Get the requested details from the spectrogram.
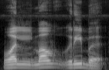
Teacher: یہاں غین کو قلقلہ ہونے سے بچائیے گا، اس کی آواز کو ڈبل نہیں کرنا ، ایسے آواز بند ہو جائے، والمغرب۔ اب یہاں ہم وقف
